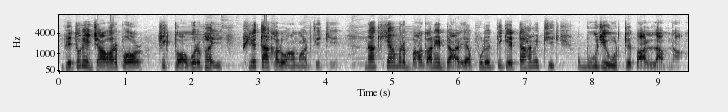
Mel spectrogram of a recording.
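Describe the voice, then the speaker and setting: Slow, expressive man narrating a story over music. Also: a little high, husky. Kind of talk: scripted dramatic story narration. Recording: dull, lo-fi sound.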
